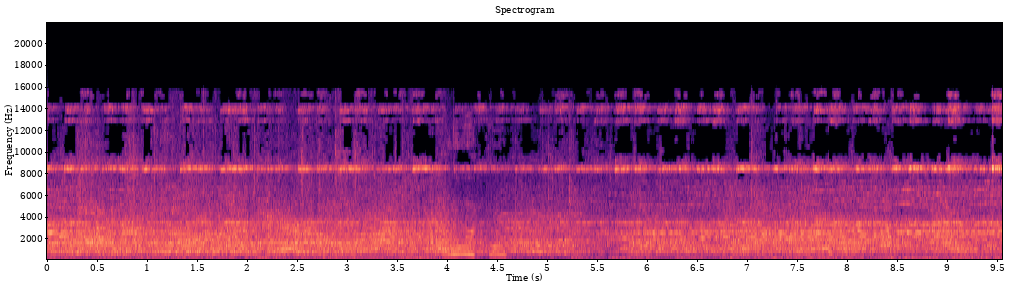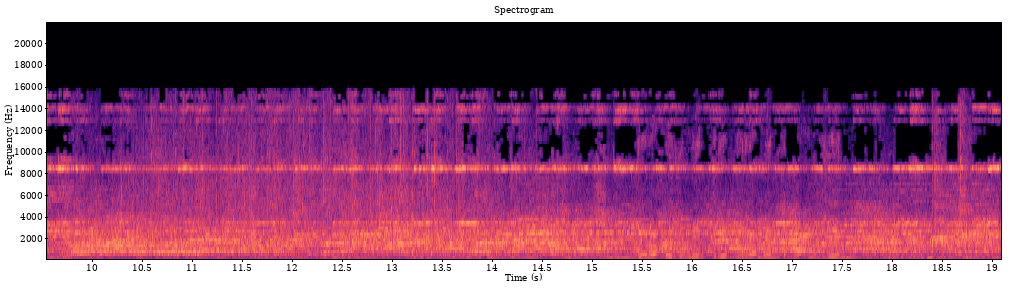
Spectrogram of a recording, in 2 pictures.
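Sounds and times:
loud arena crowd: 0.0 - 19.0
pulsing drum beat music: 0.0 - 19.0.

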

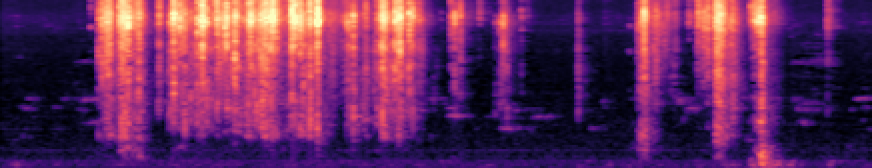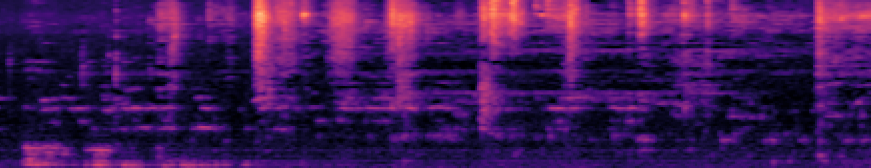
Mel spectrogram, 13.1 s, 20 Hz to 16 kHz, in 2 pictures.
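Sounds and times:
crinkling handling noise on microphone: 0.7 - 3.9, 4.8 - 5.8.

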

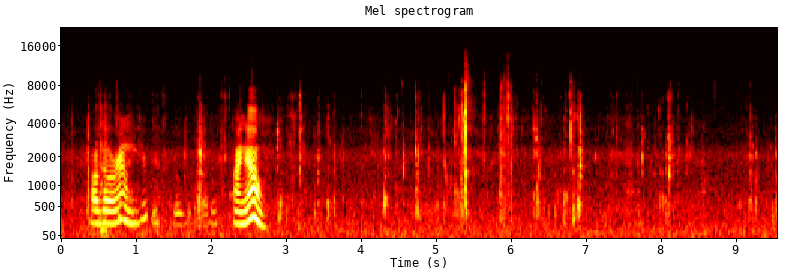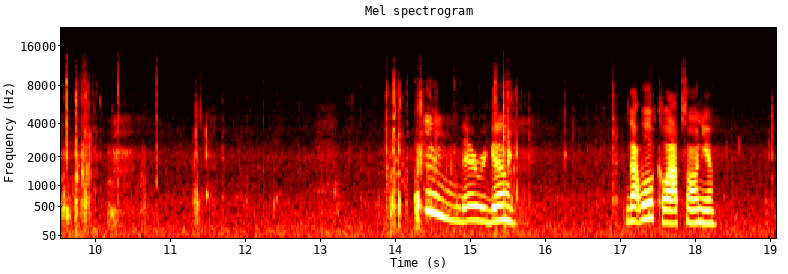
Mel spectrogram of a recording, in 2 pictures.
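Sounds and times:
wood snapping and cracking: 1.7 - 12.4.

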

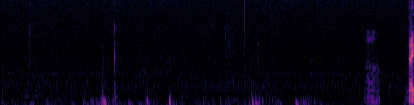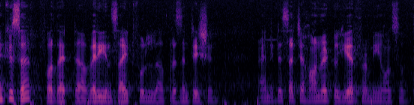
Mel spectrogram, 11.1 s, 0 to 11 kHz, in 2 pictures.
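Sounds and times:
microphone handling thumps: 1.2 - 4.3.

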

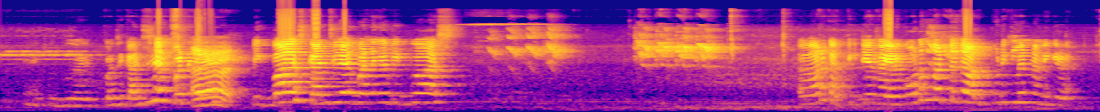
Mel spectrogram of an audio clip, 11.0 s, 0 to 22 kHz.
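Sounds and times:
birds chirping: 4.7 - 7.5.

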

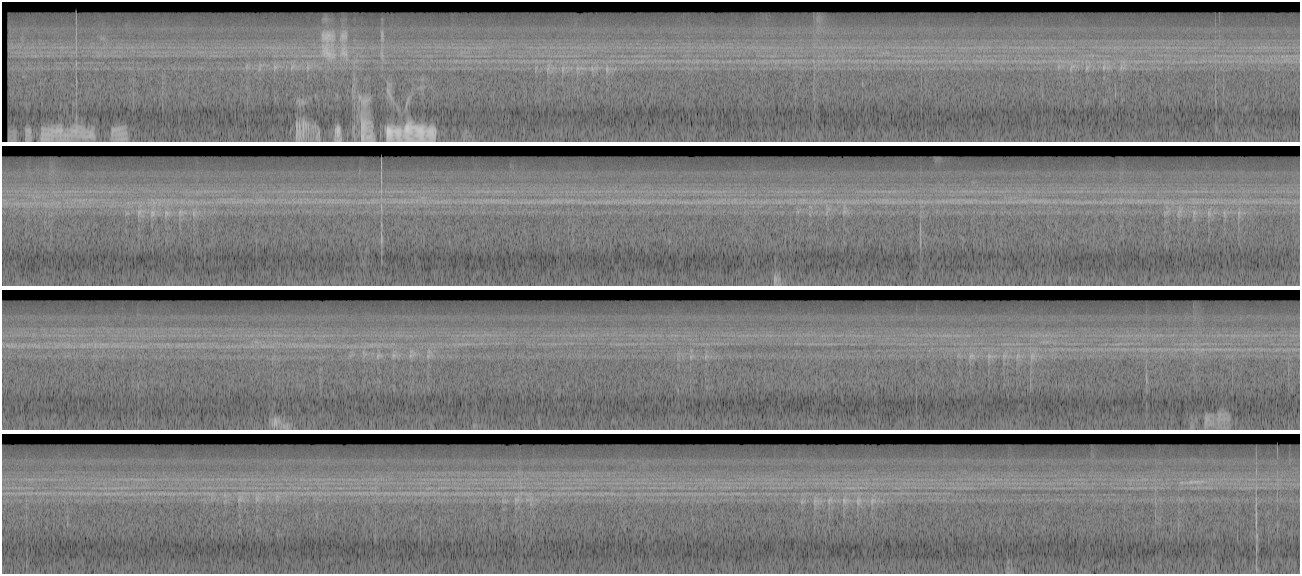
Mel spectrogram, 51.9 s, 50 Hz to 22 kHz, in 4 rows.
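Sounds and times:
insect rapid chirp: 0.1 - 51.9
insects buzzing: 0.1 - 51.9.

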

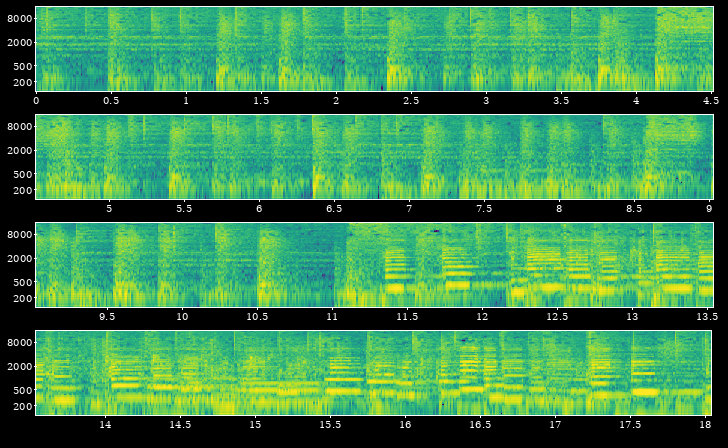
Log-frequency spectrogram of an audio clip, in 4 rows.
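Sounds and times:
drum kit solo played with sticks: 0.0 - 18.0
tom and bass drum strokes: 6.4 - 18.0
cymbal crashes: 6.6 - 12.2.

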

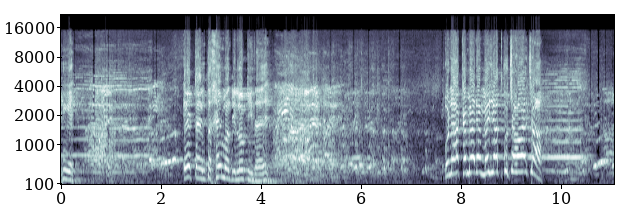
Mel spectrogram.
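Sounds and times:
man speaking through microphone: 0.0 - 0.5, 2.3 - 4.4, 7.7 - 9.7.

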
